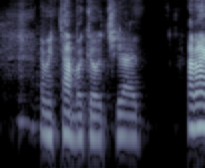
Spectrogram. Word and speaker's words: Tamagotchi: Tamagotchi. I mean, Tamagotchi. I mispronounced it when I was a kid because I didn't know Japanese, but it's Tamagotchi.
